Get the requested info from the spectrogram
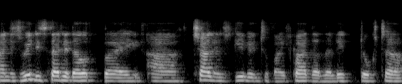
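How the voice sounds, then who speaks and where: Speaking with a Ugandan accent, a woman talks at a fairly quick pace with a fairly low pitch and fairly even intonation. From Uganda, Central Region (Muganda). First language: Luganda. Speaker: engineer and social entrepreneur. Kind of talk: presentation at a public event. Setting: hybrid event with live audience.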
